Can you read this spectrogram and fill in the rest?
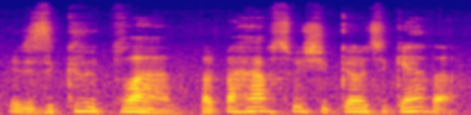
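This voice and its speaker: A resolute female sea captain from a storybook adventure, acted out by a man. She is cautious and caring with her crew. The voice is mid-pitched, over faint noise. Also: quick pace, a bit bright, natural voice. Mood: resolute, concerned.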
